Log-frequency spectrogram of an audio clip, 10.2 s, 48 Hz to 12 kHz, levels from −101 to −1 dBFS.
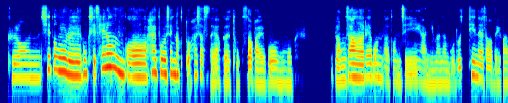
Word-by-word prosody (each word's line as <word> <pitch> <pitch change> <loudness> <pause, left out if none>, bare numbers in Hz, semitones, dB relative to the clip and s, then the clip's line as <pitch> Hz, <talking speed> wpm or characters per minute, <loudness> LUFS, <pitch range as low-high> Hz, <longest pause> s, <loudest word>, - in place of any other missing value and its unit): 그런 195 -1 -8
시도를 265 -7 +4
혹시 240 -1 -3
새로운 320 -3 +6
거 200 -1 +2
해 260 - +2
볼 245 -1 +4
생각도 230 -1 -2
하셨어요? 210 -6 -10
그 - - -6
독서 - - -6
말고 150 +1 -6
뭐 145 0 -15 0.8
명상을 190 +4 +1
해 200 0 -3
본다든지 80 - -11
아니면은 140 - -14
뭐 - - -17
루틴에서 170 0 -6
내가 140 +1 -14
195 Hz, 265 characters per minute, -26 LUFS, 150-225 Hz, 0.8 s, 새로운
